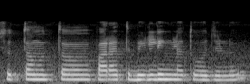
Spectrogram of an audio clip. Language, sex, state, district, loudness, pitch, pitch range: Tulu, female, Karnataka, Dakshina Kannada, -15 LUFS, 225 Hz, 220-230 Hz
